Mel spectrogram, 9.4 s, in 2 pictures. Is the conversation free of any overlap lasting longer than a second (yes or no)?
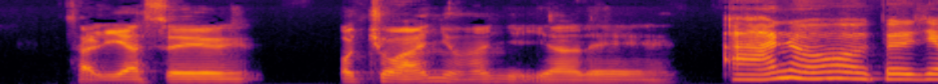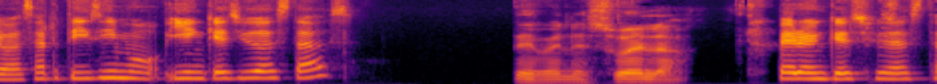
yes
